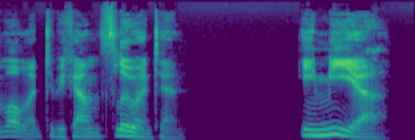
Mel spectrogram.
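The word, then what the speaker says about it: EMEA: Emia pronounced EMIA for Europe, Middle East, and Africa.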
